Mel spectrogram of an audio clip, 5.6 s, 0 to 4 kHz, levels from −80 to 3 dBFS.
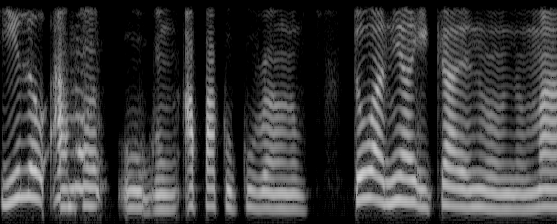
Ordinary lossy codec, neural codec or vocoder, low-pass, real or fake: none; codec, 16 kHz in and 24 kHz out, 0.4 kbps, LongCat-Audio-Codec, two codebook decoder; 3.6 kHz; fake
